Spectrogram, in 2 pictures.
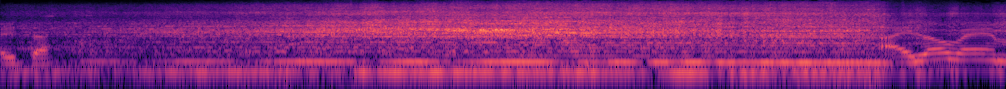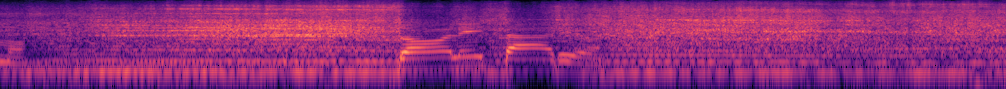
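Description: Small motorbike engines drone loudly and steadily nearby.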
